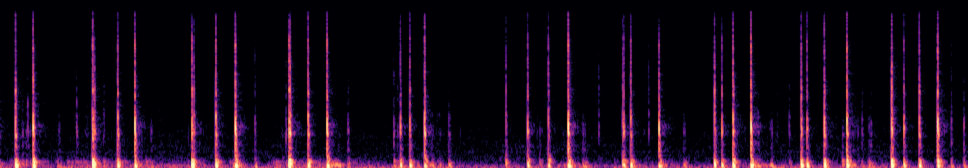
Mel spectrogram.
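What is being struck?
Cardboard box with plastic window.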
